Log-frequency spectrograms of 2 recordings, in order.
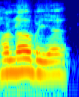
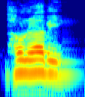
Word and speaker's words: Honobia: Honubi, which a lot of people call it Honobia, but it's pronounced Honubi.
